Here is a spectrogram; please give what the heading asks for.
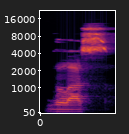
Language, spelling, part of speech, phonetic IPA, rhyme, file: Russian, глас, noun, [ɡɫas], -as, Ru-глас.ogg
- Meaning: voice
